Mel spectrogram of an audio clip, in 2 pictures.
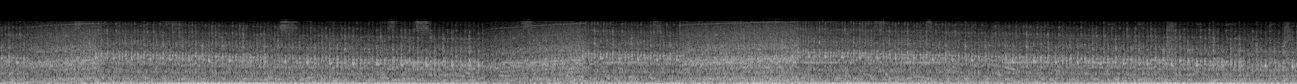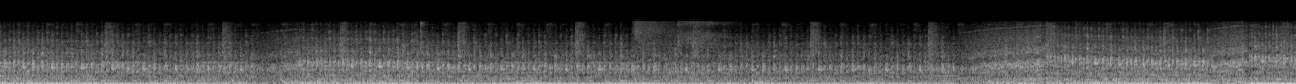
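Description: A semi truck's diesel engine revs up and drops as it drives.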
